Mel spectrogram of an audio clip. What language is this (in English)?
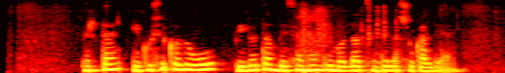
Basque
